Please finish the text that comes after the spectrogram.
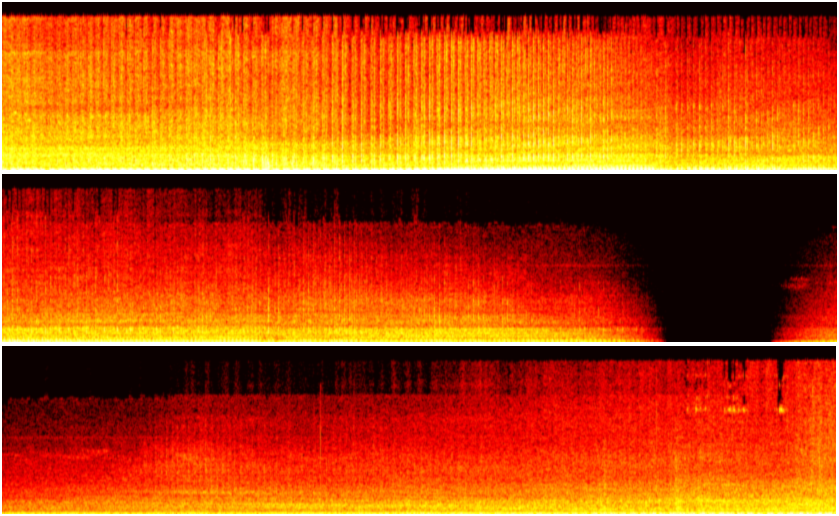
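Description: A motorcycle fitted with an aftermarket windshield deflector runs steadily at highway speed, with a loud, continuous engine drone and wind rush that cut out briefly before resuming.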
